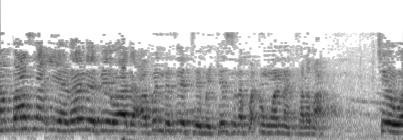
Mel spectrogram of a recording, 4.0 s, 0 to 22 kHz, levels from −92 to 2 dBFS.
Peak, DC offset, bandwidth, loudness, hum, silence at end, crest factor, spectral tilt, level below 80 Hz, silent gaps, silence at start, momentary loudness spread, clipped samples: 0 dBFS; under 0.1%; 8.8 kHz; -16 LUFS; none; 0 s; 16 dB; -4 dB/octave; -50 dBFS; none; 0 s; 10 LU; under 0.1%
